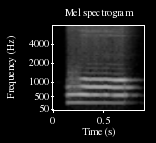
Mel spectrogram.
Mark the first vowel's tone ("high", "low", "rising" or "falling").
high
